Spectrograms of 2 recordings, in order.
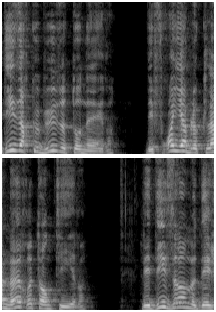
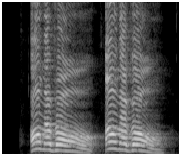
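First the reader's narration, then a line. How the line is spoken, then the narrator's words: Shouted loudly. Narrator (French): vociféra Danville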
